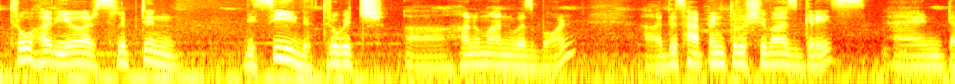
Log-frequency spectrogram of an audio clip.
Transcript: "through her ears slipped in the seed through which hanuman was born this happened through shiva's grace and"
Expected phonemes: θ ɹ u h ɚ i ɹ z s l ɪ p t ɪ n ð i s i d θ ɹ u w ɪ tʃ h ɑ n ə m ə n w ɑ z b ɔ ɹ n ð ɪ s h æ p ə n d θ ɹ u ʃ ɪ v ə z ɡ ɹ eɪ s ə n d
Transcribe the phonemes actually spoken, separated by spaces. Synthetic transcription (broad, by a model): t ɹ u h ɚ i ɹ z s l ɪ p t ɪ n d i s i d t ɹ u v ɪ tʃ h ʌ n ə m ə n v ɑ z b ɔ ɹ n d ɪ s h æ p ə n d t ɹ u ʃ ɪ v ə z ɡ ɹ eɪ s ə n d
